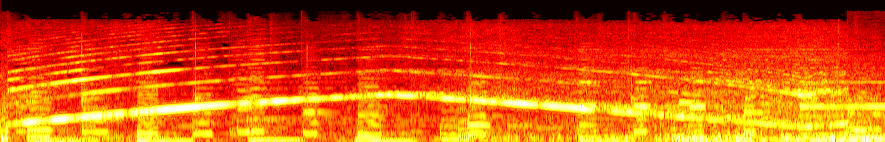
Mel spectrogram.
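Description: Close, loud toy police siren with a rising and falling electronic wail over a repeating beat, continuous throughout and no voices.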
